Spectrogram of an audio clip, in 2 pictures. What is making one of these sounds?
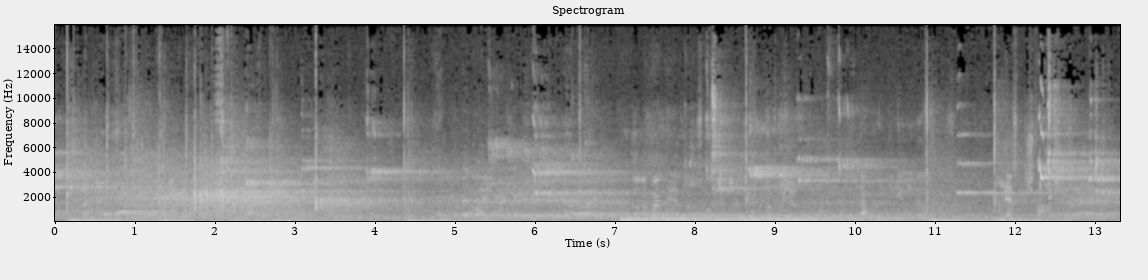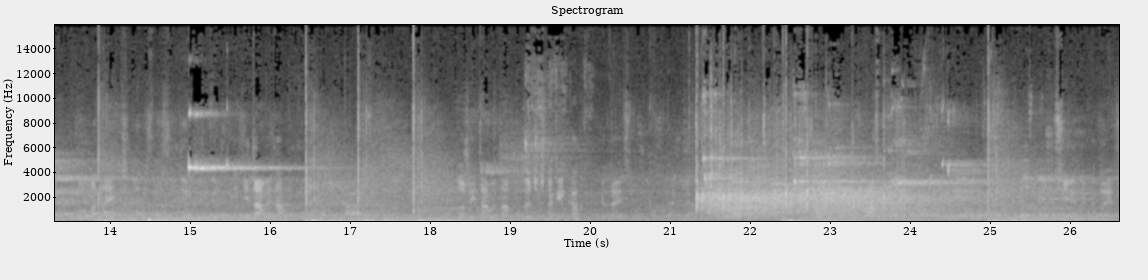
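Sneakers squeak on the hard court.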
